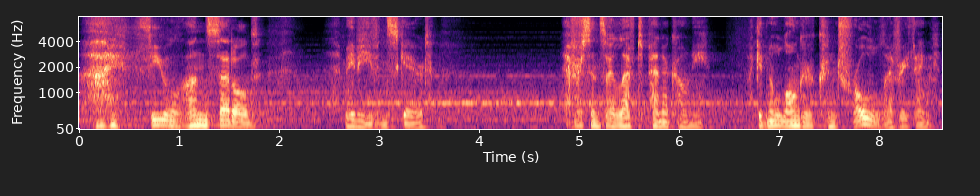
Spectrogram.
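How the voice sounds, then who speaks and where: A male actor voices a refined, disciplined man in a dramatic video game scene. His pitch sits on the low side and his delivery is measured, formal and earnest. Music plays underneath. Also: natural voice. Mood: uneasy, reflective. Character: refined, introspective man of rigid, stately discipline. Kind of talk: scripted dramatic game dialogue.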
